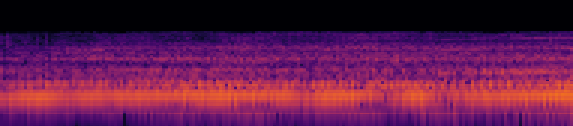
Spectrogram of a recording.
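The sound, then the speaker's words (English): A milk truck engine drones loudly and steadily, a continuous low rumble with a throaty mid-range hum that holds an even pitch throughout, with no voices. “He'll squeal and cops will spot this milk truck a mile away.”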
